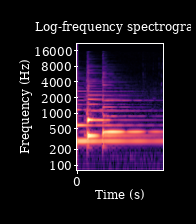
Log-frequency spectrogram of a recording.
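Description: Clawhammer banjo plays one measure of Soldier's Joy, two quick plucked attacks followed by a ringing, slowly fading note, close and alone.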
